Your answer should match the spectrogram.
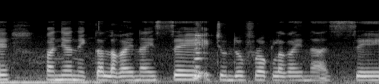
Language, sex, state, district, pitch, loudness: Nagamese, female, Nagaland, Kohima, 190 Hz, -16 LUFS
